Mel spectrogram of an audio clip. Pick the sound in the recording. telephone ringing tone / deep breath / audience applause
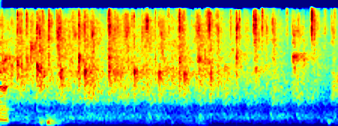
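audience applause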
